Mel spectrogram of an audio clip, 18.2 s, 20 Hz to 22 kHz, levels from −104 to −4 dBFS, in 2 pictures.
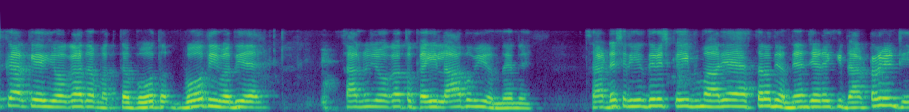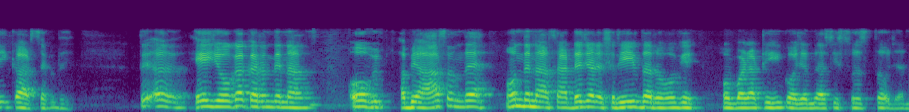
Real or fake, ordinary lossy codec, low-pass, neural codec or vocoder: real; Opus, 24 kbps; 7.2 kHz; none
